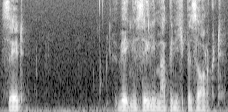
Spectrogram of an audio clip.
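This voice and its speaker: A man's voice: flat delivery, measured pace, mellow, heavily acted. An actor playing a dying old patriarch and father in a classic German radio drama, declaiming solemnly and weightily. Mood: troubled. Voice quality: very deep, husky.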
